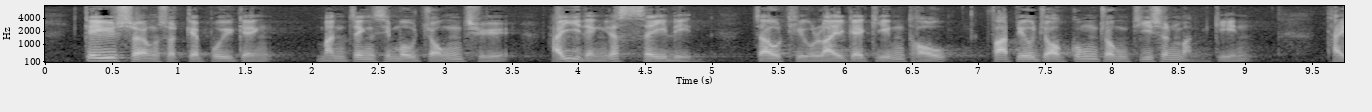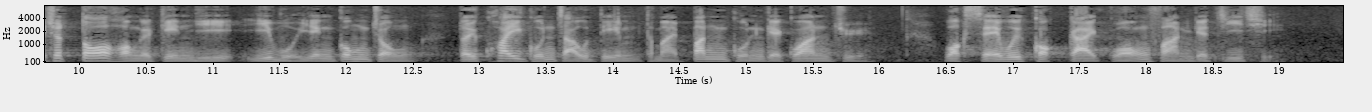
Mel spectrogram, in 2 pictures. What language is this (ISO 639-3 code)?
yue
